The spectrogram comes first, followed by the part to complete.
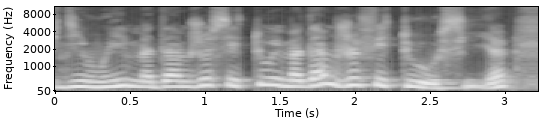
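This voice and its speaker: A woman's somewhat breathy voice, dark and mellow, with lively intonation and a moderate pace. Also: very clean recording, silent background. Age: 70s. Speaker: grandmother. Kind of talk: casual chat.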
